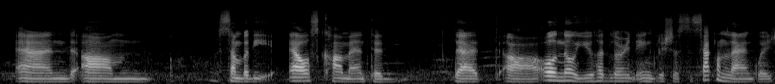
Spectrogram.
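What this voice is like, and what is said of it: Filipino-accented English. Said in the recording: “in the Philippines, we always grew up bilingual ... Obviously, I speak it with an accent ... I've always been bilingual, Filipino and English”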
